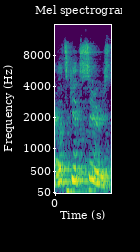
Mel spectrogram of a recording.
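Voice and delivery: ordinary delivery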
